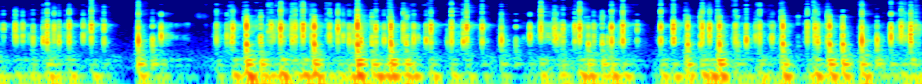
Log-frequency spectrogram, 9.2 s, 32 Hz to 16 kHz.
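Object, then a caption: Mechanical keyboard with PBT plastic keycaps. Fingertips type rapidly on a compact GMK67 mechanical keyboard with PBT plastic keycaps, producing a dense run of short, crisp, bright keystroke clicks centered around 2.4 kHz. Each stroke dies away almost instantly. Brief pauses break the typing near the start and again around the six-and-a-half-second mark, over a faint low hum.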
